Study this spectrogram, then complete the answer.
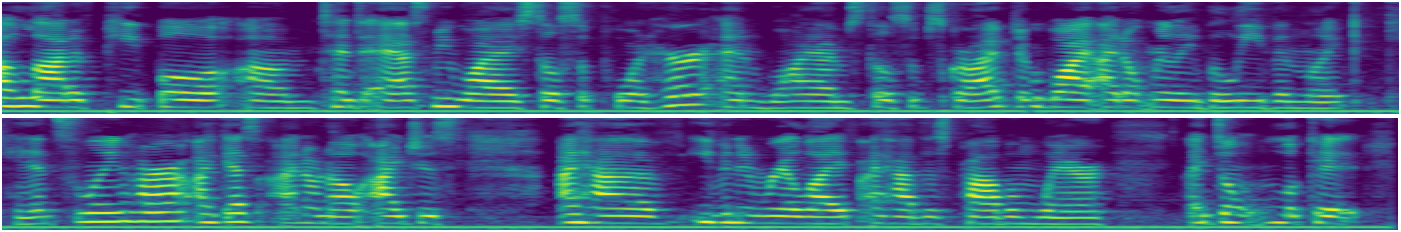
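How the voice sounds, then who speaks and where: With audible room echo and noticeable background noise, a woman talks in a very deep, low pitch and a monotone, flat intonation. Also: moderate pace. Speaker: YouTuber. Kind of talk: commentary vlog. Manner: hesitant, with fillers.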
